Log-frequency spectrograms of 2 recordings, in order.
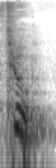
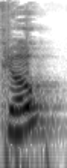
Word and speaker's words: through: through in this way you have to pronounce this word through okay through it's not throw through true it means if you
